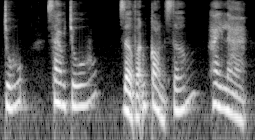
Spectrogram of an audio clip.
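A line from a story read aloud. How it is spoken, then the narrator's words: Stammering. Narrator (Vietnamese): tôi lắp bắp nói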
